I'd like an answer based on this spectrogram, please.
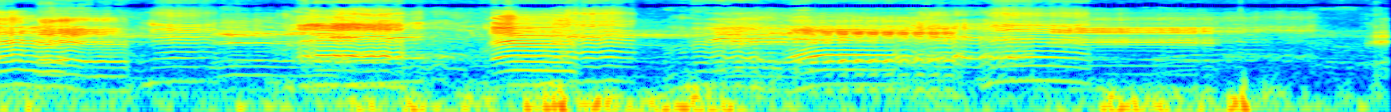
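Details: Zwartbles ewes on a regenerative farm in County Kilkenny, Ireland, calling to the flock spread over two fields at evening feeding time; overlapping harmonic bleats, several voices rising and falling in quick succession throughout.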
